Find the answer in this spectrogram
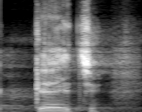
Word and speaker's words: catch: की मात्रा हो गया, टी से TCH को पढ़ते हैं च, ये लिखा है कैच।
